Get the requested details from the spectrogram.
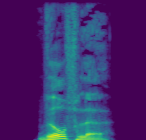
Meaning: inflection of würfeln: 1. first-person singular present 2. singular imperative 3. first/third-person singular subjunctive I
- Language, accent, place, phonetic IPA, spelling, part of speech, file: German, Germany, Berlin, [ˈvʏʁflə], würfle, verb, De-würfle.ogg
